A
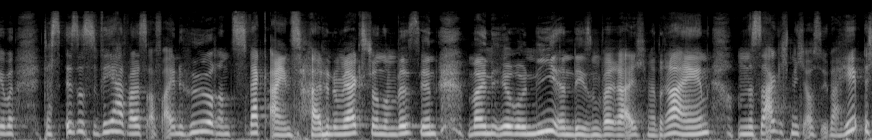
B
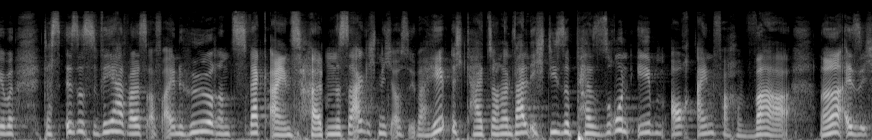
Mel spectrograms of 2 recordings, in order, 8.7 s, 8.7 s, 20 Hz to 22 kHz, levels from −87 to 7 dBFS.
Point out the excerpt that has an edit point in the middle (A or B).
B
